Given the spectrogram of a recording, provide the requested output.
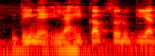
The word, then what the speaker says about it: दीन-ए-इलाही: दीन-ए-इलाही कब शुरू किया था? दीन-ए इलाही। ठीक है? ये सही है उच्चारण।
